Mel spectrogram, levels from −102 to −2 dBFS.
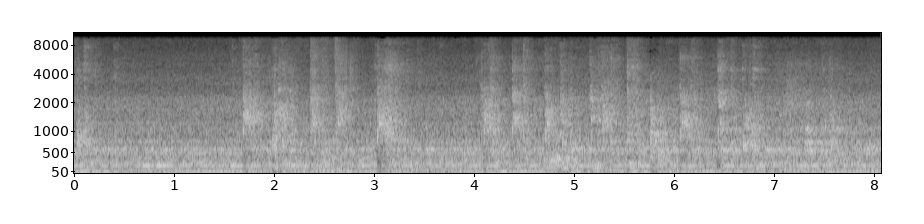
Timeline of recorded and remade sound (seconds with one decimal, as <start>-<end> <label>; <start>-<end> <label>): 0.0-2.2 recorded; 2.2-2.9 remade; 2.9-8.1 recorded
